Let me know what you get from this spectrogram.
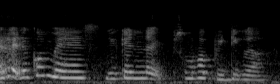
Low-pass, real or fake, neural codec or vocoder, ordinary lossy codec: none; fake; vocoder, 22.05 kHz, 80 mel bands, WaveNeXt; none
